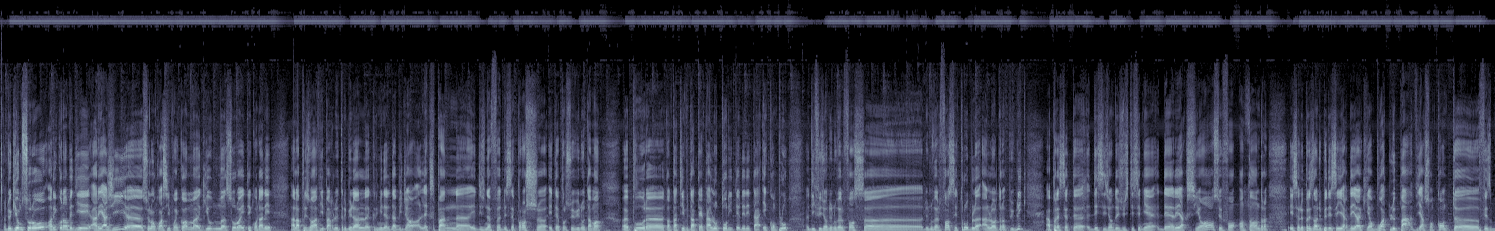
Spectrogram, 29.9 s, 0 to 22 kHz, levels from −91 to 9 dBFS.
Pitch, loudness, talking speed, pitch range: 120 Hz, -21 LUFS, 160 wpm, 105-140 Hz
